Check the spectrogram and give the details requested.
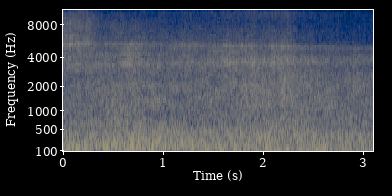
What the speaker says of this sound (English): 787-8 Dreamliner is not far away, touching down at runway 34 left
